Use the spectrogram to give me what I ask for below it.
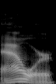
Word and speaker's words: hour: Like, why do we say an hour when hour starts with an h? because the H is silent.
